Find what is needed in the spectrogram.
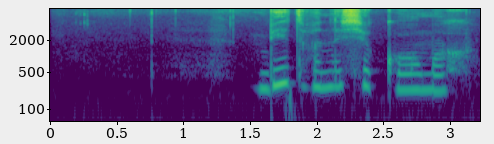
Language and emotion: Russian, sad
